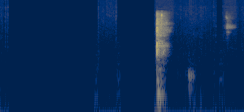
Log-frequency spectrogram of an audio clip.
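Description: Near silence, broken once by a brief soft click about three-quarters of the way through.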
